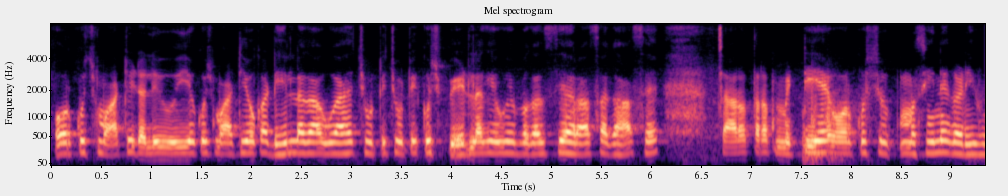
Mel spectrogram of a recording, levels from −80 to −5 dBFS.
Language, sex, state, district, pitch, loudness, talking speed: Hindi, female, Uttarakhand, Tehri Garhwal, 195 Hz, -15 LUFS, 220 wpm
